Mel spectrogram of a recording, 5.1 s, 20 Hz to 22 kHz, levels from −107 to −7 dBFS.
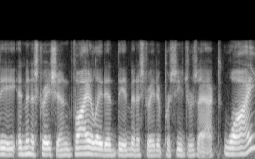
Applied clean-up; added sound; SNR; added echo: none; none; none; none.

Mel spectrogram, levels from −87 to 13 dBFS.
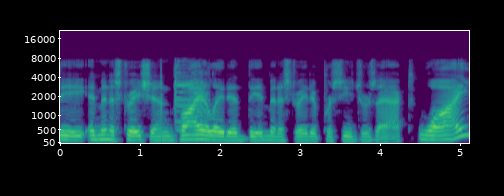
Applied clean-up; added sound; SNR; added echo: classical method Wiener filter.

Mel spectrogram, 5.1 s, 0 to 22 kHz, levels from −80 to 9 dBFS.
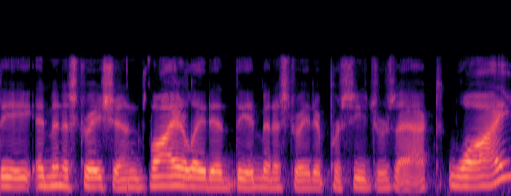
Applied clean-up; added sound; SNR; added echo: neural mask model Resemble Enhance denoiser.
